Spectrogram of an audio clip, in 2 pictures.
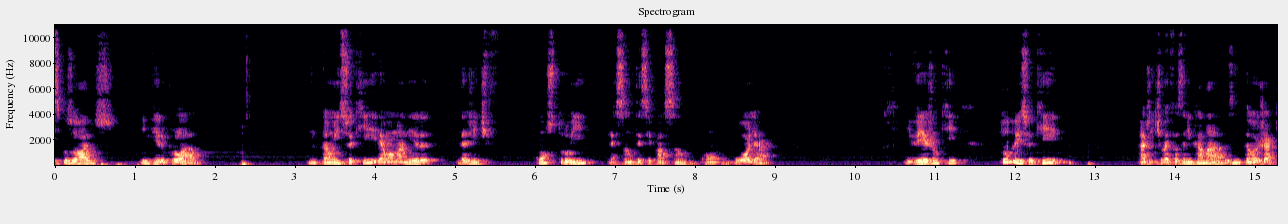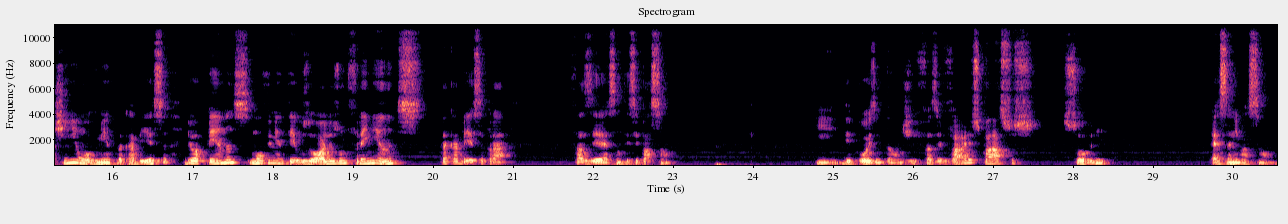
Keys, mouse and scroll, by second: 3.2-10.5 drag, 11.0-11.9 ctrl+middle drag, 12.4 shift+middle click, 13.4 ctrl+middle click, 20.4-29.9 drag.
